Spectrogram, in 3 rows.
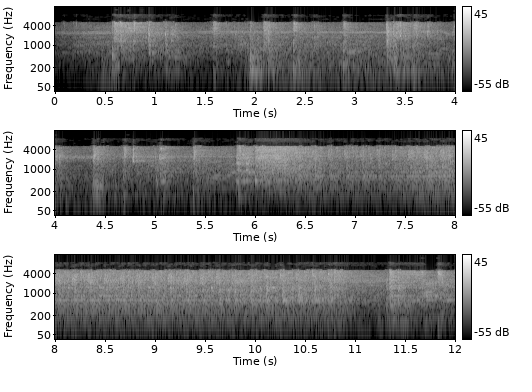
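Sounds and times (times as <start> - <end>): packing machine running: 5.6 - 12.0.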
